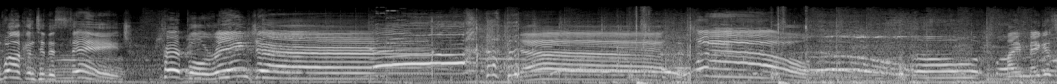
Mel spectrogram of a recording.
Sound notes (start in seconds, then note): 3.6 cheering; 8.2 crew cheering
